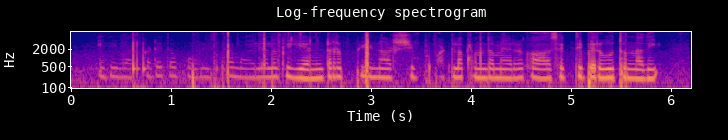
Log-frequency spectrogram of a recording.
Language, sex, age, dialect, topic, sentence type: Telugu, female, 18-24, Central/Coastal, banking, statement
